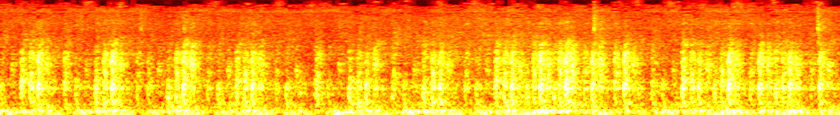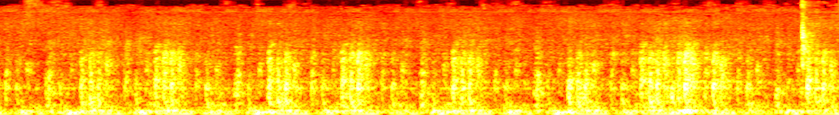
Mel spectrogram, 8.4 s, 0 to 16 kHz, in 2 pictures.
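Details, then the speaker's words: Diesel car cold start below -30°C: the engine chugs unevenly at idle with a lumpy beat, misfiring as if some cylinders aren't firing, and struggles until it stalls. "Что-то как-то она троит и пытается глохнуть. Заглохло."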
